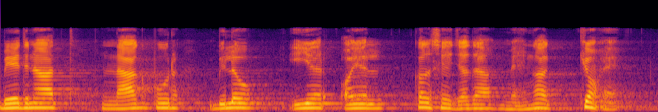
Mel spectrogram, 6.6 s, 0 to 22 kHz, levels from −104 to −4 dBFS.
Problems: none marked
